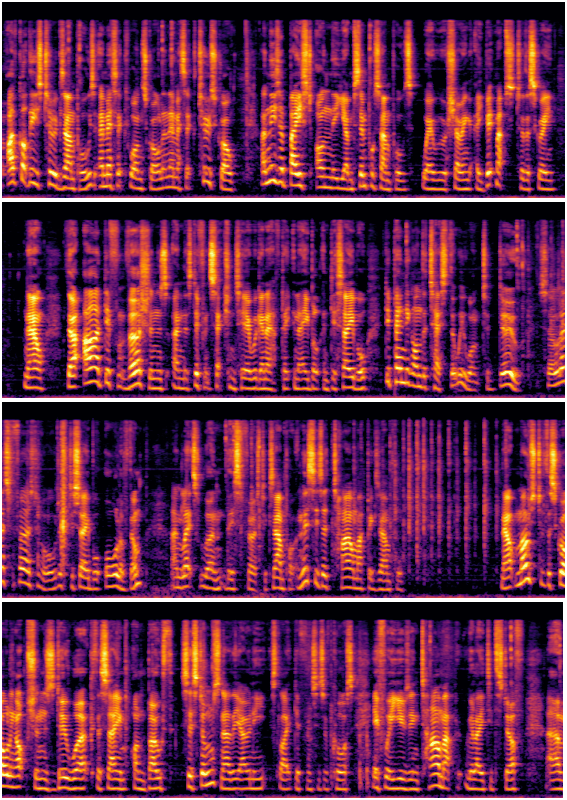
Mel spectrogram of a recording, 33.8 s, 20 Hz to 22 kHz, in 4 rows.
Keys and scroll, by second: 17.2 ctrl+q, 20.6 F6, 21.7 Down, 22.1 Up, 22.5 Down, 22.7 Down, 22.9 Down, 23.2 Down, 23.4 Down, 23.9 Down, 24.7 Up, 27.0 Down, 28.3 Return.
